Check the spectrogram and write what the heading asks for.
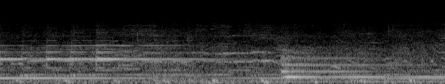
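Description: Church tower bells ringing, their tones hanging on after each stroke; a fresh, louder stroke near the end brings in a slightly higher note.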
